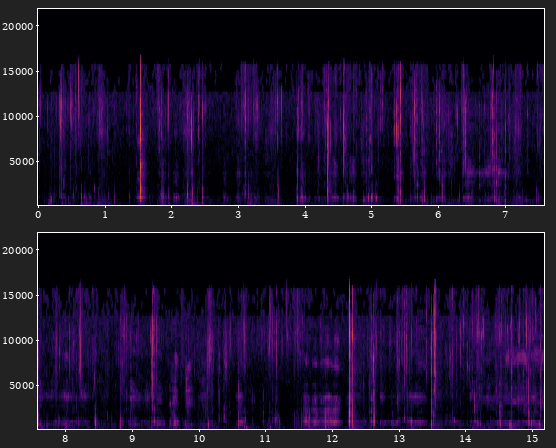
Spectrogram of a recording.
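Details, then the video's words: Cocker Spaniel eating food, close-up ASMR recording indoors: scattered sharp crunches and wet chewing clicks at irregular intervals, with a few louder bites standing out against a quiet room. "Cocker Spaniel Eating Food - Relaxing Dog ASMR Sounds"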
